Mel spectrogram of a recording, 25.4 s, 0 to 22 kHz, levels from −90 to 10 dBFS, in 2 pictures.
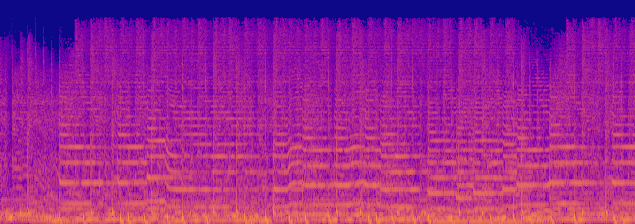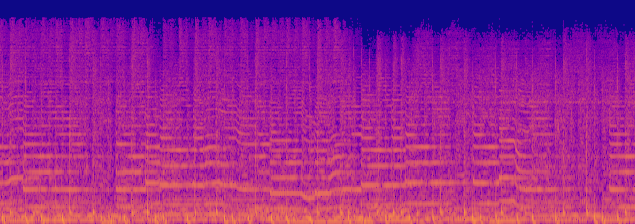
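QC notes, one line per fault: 7.89, 10.85, 13.81 and 22.67 s: audio missing between chunks. Brief seamless skips at about 3 s spacing, likely a few tens of milliseconds dropped at each chunk change.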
